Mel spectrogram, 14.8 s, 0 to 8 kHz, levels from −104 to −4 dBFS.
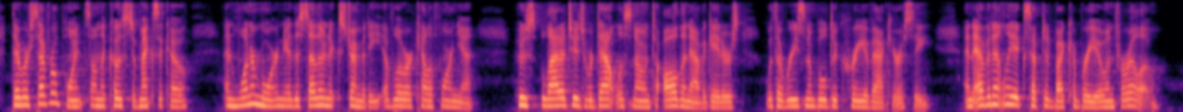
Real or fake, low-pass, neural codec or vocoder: real; 7.2 kHz; none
